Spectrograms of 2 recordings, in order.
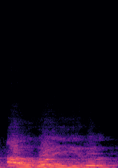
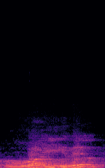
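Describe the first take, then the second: First: An extra 'a' vowel comes before 'gh'. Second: The word starts directly with the 'gh' sound. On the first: The speaker calls it wrong. "jangan aghairil, pakai a dulu" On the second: The speaker calls it right. "Gho aja langsung ghairil"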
